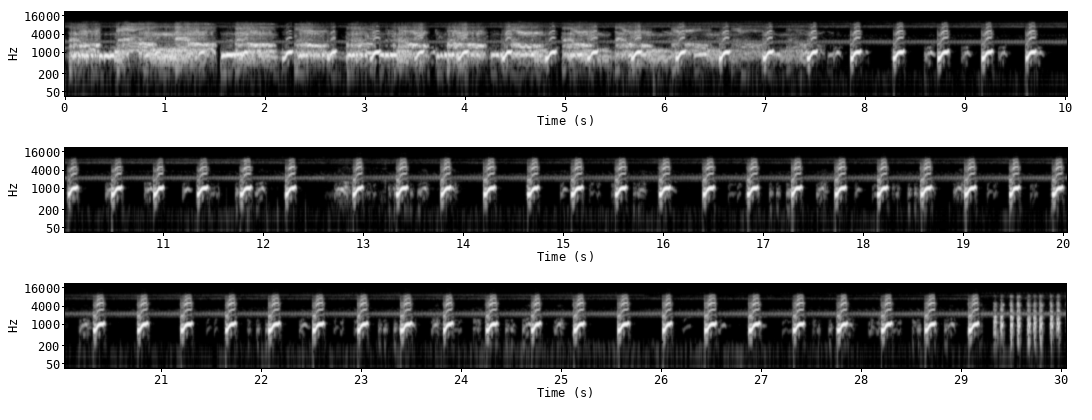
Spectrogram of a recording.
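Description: White-breasted waterhen calling: a dense, jumbled run of calls for the first several seconds, then a long, even series of single short notes at about two a second, stopping near the end.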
